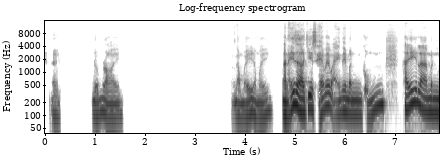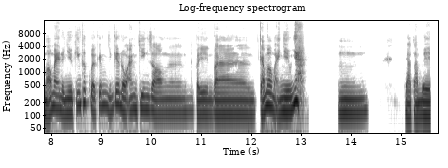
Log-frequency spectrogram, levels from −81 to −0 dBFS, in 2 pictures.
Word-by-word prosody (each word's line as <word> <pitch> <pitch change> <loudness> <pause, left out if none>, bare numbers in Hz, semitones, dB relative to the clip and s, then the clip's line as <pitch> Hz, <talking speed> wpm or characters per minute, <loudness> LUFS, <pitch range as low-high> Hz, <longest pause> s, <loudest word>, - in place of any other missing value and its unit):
Ừ, 100 - -8 0.7
đúng 110 +2 -5
rồi. 95 -4 -5 2.2
Đồng 95 -2 -6
ý, 100 +4 -3
đồng 95 -4 -4
ý. 100 +6 -6 0.2
Mà 105 - +4
nãy 150 - +4
giờ 145 -9 +7
chia 150 +3 +5
sẻ 125 -2 -3
với 165 +3 +1
bạn 110 -4 -4
thì 125 - 0
mình 110 -2 -1
cũng 140 - -2 0.4
thấy 170 +7 +3
là 160 -8 +2
mình 125 -1 +1
mở 100 - +2
mang 155 -2 +1
được 120 - 0
nhiều 120 +1 +1
kiến 170 +1 -2
thức 195 0 -2
về 125 - +1
cái 165 +1 -4
những 150 -5 -3
cái 180 -1 +1
đồ 130 -5 +2
ăn 135 +3 -2
chiên 145 0 0
giòn, 120 -3 -2
ờ, 120 +1 -6
vì 115 +1 +1
và 115 0 +1 0.5
cảm 165 - +3
ơn 160 -4 +4
bạn 115 0 -1
nhiều 130 +1 +5
nha. 210 +4 +5 0.6
Ừm, 115 +1 0 0.8
chào 95 -1 -1
tạm 95 +2 -1
biệt. 105 -1 +5
120 Hz, 175 wpm, -22 LUFS, 110-145 Hz, 2.2 s, giờ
